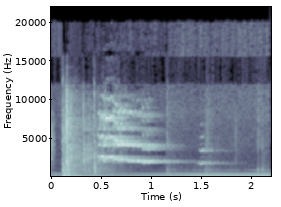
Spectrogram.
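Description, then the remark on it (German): A door opens: a solid latch-like thunk, followed by a drawn-out squealing creak that glides downward in pitch, with a steady low hum underneath and no voices. “Das ist eine Tür. Mal sehen.”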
